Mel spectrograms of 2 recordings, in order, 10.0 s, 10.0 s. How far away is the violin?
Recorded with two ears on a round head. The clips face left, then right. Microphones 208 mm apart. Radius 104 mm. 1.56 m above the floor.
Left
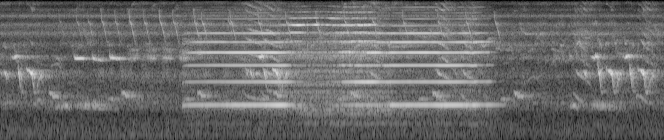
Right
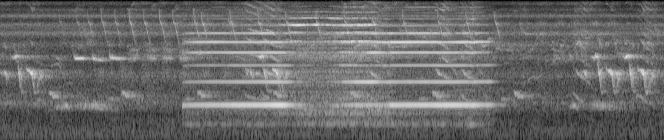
About 1.2 m.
